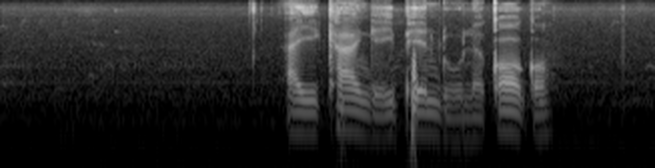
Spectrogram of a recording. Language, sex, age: Xhosa, male, 22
